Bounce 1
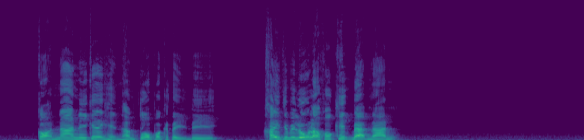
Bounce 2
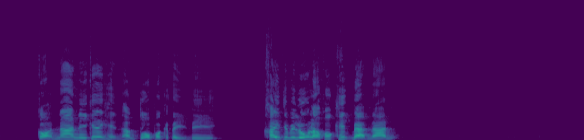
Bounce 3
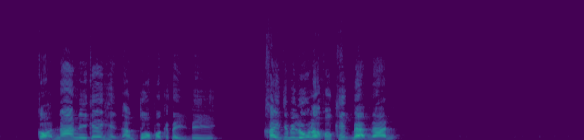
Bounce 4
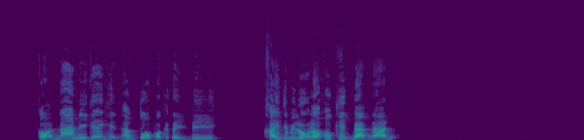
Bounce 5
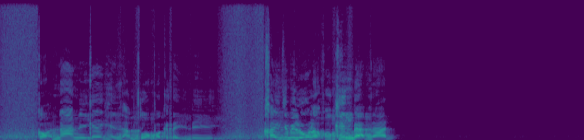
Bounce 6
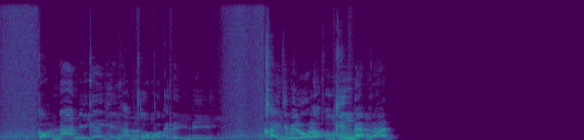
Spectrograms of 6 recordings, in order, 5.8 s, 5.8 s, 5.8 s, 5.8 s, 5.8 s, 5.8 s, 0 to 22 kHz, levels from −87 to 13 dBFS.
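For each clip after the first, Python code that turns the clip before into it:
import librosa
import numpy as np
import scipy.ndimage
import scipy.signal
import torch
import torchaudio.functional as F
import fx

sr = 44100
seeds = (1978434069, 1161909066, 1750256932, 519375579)

y1 = scipy.signal.sosfilt(scipy.signal.butter(2, 530.0, 'highpass', fs=sr, output='sos'), x)
y1 = y1 * 10.0 ** (-8.5 / 20.0)
y2 = y1 + 0.56 * np.pad(y1, (int(4.8 * sr / 1000.0), 0))[:len(y1)]
y3 = fx.am_noise(y2, sr, seeds[0], hz=5.7, depth_pct=60)
y3 = y3 * 10.0 ** (3.0 / 20.0)
y4 = fx.pre_swell(y3, sr, db_per_s=42.0)
y5 = fx.rev_gated(y4, sr, seeds[1], gate_ms=80, shape='falling', drr_db=8.5)
y5 = y5 * 10.0 ** (-3.0 / 20.0)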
